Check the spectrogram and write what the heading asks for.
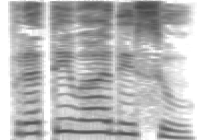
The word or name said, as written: ಪ್ರತಿವಾದಿಸು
